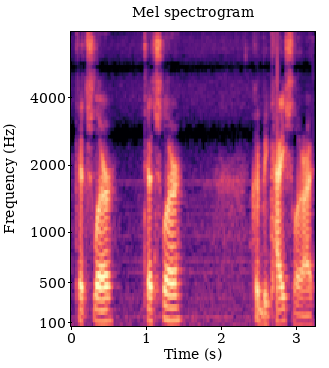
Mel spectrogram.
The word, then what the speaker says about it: Kichler: I'm pronouncing that right kitler kitler could be kler I suppose um Everybody I've always talked to at lighting showrooms and things have said kishler but I still can't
